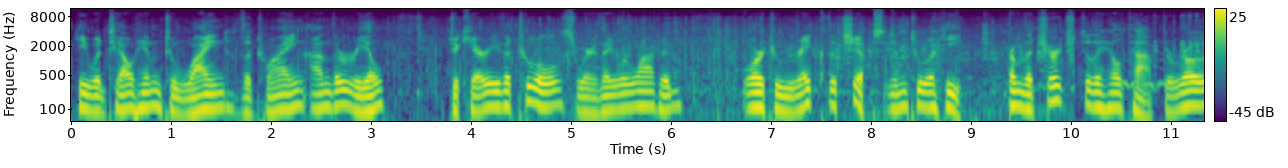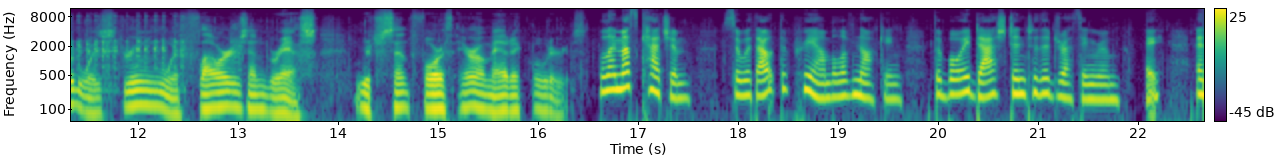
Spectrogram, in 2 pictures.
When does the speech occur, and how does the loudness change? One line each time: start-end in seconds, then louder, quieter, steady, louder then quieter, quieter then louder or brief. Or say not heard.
0.0-22.6 steady.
